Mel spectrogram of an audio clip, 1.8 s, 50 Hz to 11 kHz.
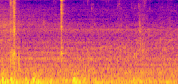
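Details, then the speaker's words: Kia Sportage 2.0 G4KD petrol, 2012, nearly 250,000 km, FWD automatic, first start after engine repair for severe knock: quiet, steady even idle hum, no extraneous noises, before warming to operating temperature; normal idle. "работает тихо никаких посторонних шумов я не слышу сейчас будем греть её до рабочей температуры"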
